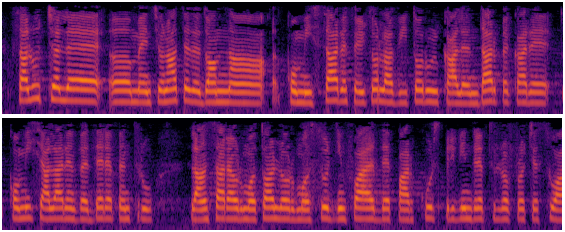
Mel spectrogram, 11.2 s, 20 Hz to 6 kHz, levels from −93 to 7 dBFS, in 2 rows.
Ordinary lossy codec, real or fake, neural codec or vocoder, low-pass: none; real; none; 5.4 kHz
